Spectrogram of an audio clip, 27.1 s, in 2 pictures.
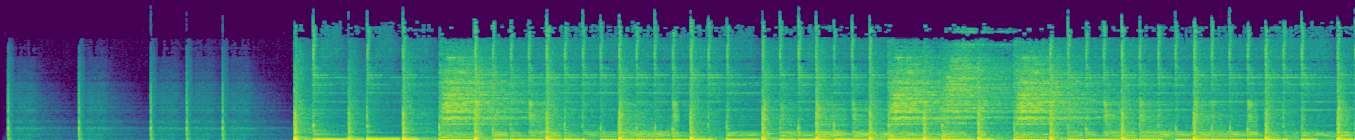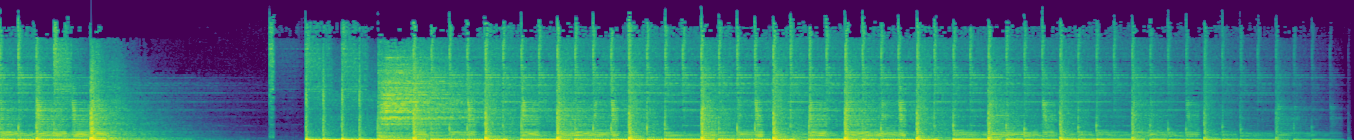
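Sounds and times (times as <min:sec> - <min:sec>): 
lead melody: 0:03.3 - 0:15.3, 0:17.4 - 0:26.5.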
